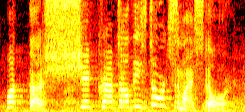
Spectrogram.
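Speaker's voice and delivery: high, drawn-out indignant cry; outraged, high and slow; appalled outburst. Acted. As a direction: wail it in disbelief. Shocked at crowd in store.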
